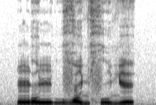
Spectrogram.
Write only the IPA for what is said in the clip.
ŋ o˧ ɲ ṵ˧ v ɔ˧ ʎ f u˩˧ ʎ ɪ˥˩

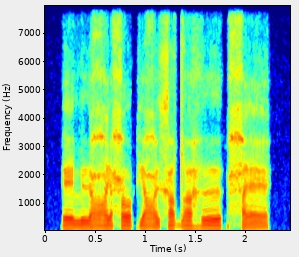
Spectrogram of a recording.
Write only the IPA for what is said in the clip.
ɛ l ɘ ʕ e ħ ɔ k e ʕ ɘ x ə dˤ ə ɦ ə | ħ æ

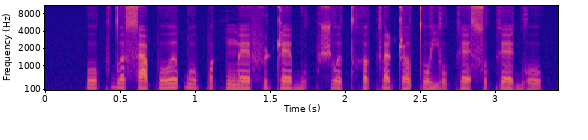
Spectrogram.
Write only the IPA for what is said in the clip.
o k d̪ ʌ s a p o ə̯ ɓ o p ʌ k ŋ͡m ɛ f ʏ ʈ ɛ b o k ʃ o ə̯ t̪ʰ ʌ k ɾ a ʈ ʌ t̪ o j o k ɛ s o k ɛ ɡ o

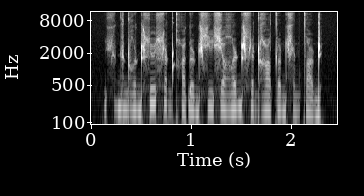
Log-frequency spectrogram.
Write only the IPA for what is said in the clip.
ç y ɖ œ ɖ ʁʷ œ ɖ ɬ y ɬ ɔ ɖ qʰ o ɗ o ɖ ɕ i ɕ œ ʁ œ ɖ ɬ a ɖ ʁ e tˤ a ɖ ç u ɖ tˤ e ɖ

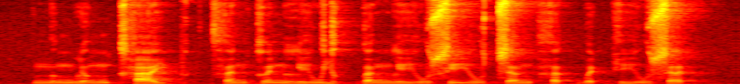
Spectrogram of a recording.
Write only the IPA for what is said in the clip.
n̪ ʊ˨˩ ŋ l ʊ˨˥ ŋ kʰ aː˨ j p ɪ˨˥ k̚ t̪ʰ ɐ˨˥ n k ɵ˥ n l iː˨˩ w j ʊ˥ k̚ w ɐ˧ ŋ l iː˨˥ w s iː˥ w t͡s ɐ˨˧ ŋ h ɐ˥ k̚ w ɵ˧ t̚ h iː˨˩ w s ɐ˧ t̚

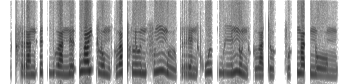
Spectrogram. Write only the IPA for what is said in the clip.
kʰ r a˦˥ n ʔ e˥˩ k̚ b ɯ˧ a̯ n e˦˥ ʔ w a˥˩ j k l o˨˩ m k ɯ˥˩ a̯ pʰ l ɯː˧ n f ɯ˥˩ ŋ m ɯː˩˦ p r e˨˩ n kʰ w ɯ˥˩ k̚ b iː˦˥ n u˨˩ n k ɯ˧ a̯ t ɯː˨˩ k̚ f ɯ˦˥ k̚ ŋ a˥˩ t̚ n o˧ m

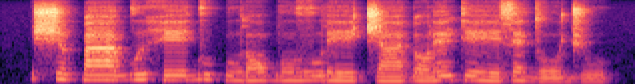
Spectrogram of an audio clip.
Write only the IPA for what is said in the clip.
ʃ ə˦˨ k͡p aː˧ ɡʷ ɨ˦ h eː˧ ɡ u˦˨ k͡p u˨ ɾ ɔ˨˦ b o˧ ɣ u˦ ɾ eː˧ t͡ʃ aː˧ ɗ ɔ˧ ɾ ɛ̃˦ k eː˦˨ s ɛ˦ d oː˨ d͡ʒ u˨

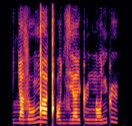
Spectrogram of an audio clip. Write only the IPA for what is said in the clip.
ʎ a z o ŋ͡ǃ a ǃʼ ɔ ʎ zʲ a i̯ ʈ ʉ n ɔ ɲ ʈ ʉ

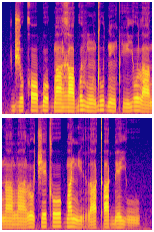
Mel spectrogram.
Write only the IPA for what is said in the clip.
d͡ʒ ʊ˨ kʰ ɔ˨ ɓ o˨ ɡ͡b ã˨ ɣ a˨ ɡʷ ɪ˦ v ũ˨ d u˦ ɗ ĩ˨ pʰ i˨ j ʊ˦ l a˨ n ã˨ β ã˨ l ʊ˦˨ t͡ʃ e˦ tʰ oː˦ ɡ͡b ã˦ ɲ i˨ r a˨˦ kʼ a˦ ɡ͡b e˦ j uː˨

